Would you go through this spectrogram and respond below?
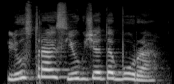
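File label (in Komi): люстраыс югзьӧдӧ бура, Komi, female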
